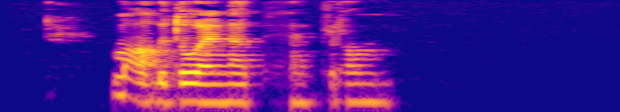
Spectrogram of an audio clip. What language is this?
Hungarian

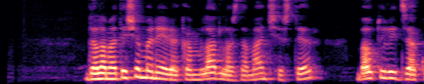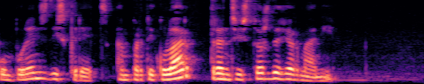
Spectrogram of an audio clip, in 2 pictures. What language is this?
Catalan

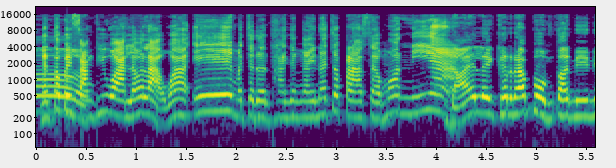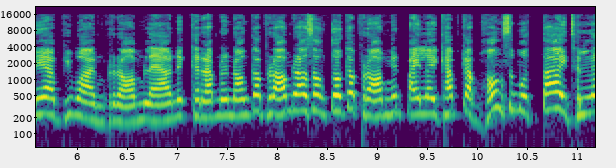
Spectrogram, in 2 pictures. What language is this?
Thai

